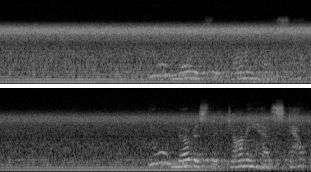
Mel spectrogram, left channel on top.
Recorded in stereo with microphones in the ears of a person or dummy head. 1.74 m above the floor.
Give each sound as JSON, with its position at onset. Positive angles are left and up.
{"t": 1.5, "sound": "a woman speaking", "side_deg": -70, "distance_m": 4.5}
